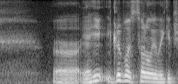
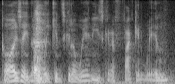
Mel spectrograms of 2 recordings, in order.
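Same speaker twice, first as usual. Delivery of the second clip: imitating Grumble; 3 semitones higher, 4 dB quieter than usual. Host echoes the character's line.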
